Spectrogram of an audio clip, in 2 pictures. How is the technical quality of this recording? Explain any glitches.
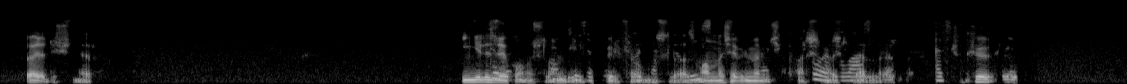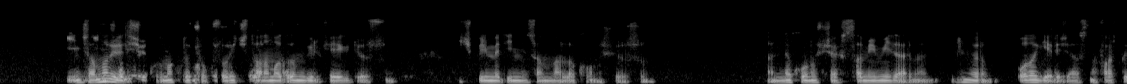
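The recording carries several call-processing faults: repeated echo, a long stretch where the talker is pushed down, and two brief dips in the room sound. All of it sits on a call codec path that cuts the top end off at 8 kHz and has the character of Opus at around 24 kbps.

Echo leak appears at 0.01–0.25 s, 8.29–9.15 s, 9.95–10.2 s, 12.19–14.14 s and 19.52–19.81 s. A delayed copy of the voice trails the original by 303 ms in the first instance and 263 ms afterwards. It is faint in the first and last instances (about 40 and 35 dB down) and strong in the middle three (about 10, 5 and 5 dB down). The likely cause is a loudspeaker-fed microphone whose echo canceller let residue through. A fixed-delay repeat like this sets it apart from reverberation.

Speech suppressed in double talk runs from 5.06 to 9.08 s. The talker's level sinks in pieces, by roughly 25 dB at worst, over about 3 s in total, likely because the canceller could not separate near speech from echo while both sides spoke. 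The wanted voice itself is cut.

Background gated by the echo canceller occurs at 10.21–10.34 s (about 6 dB, roughly 0.15 s) and 20.52–21.44 s (about 7 dB, roughly half a second). The room tone briefly dips and then returns. Unlike the double-talk suppression, only the ambience drops, and the dips are shallow.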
